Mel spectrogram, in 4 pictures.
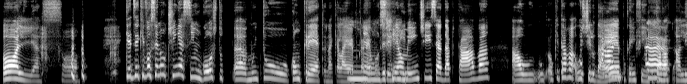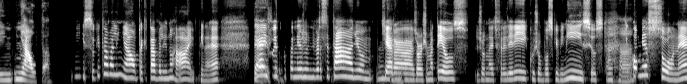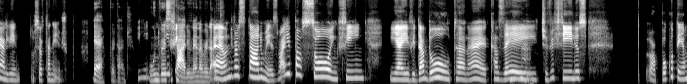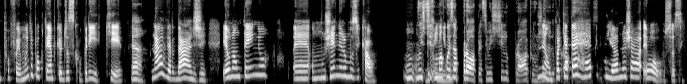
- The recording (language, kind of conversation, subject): Portuguese, podcast, O que uma música precisa para realmente te tocar?
- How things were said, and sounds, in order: tapping; chuckle; unintelligible speech; in English: "hype"; other background noise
